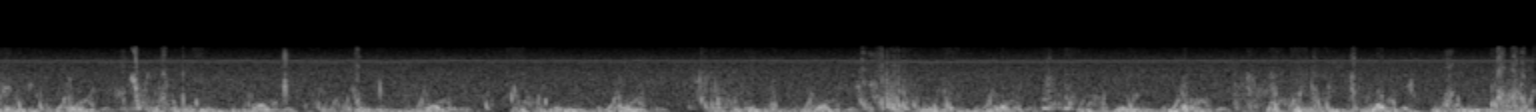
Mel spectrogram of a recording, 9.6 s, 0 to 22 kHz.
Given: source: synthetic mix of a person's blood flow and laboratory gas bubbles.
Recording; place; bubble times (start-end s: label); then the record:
Doppler ultrasound of blood flow; precordium
0.00-0.39 s: bubbles
0.72-1.08 s: bubbles
1.13-1.29 s: bubbles
1.77-1.84 s: bubbles
1.90-2.05 s: bubbles
2.21-2.30 s: bubbles
2.36-2.42 s: bubbles
3.02-3.10 s: bubbles
3.17-3.29 s: bubbles
3.38-3.46 s: bubbles
4.29-4.74 s: bubbles
4.82-4.89 s: bubbles
5.36-6.07 s: bubbles
6.51-6.77 s: bubbles
7.04-7.17 s: bubbles
7.71-8.03 s: bubbles
8.08-8.37 s: bubbles
8.44-8.53 s: bubbles
8.80-8.88 s: bubbles
9.02-9.12 s: bubbles
9.30-9.59 s: bubbles
From the record:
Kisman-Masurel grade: 243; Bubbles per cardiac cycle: several, 3 to 8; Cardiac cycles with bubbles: 100%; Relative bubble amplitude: loud (0.450 to 0.775); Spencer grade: 3 (all of the cardiac periods contain showers or single bubble signals, but not dominating or overriding the cardiac motion signals); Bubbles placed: only in the low amplitude regions of the cardiac cycle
